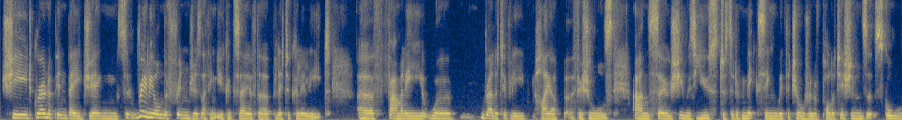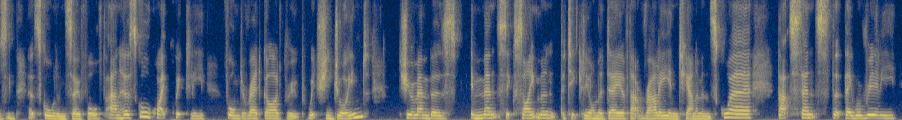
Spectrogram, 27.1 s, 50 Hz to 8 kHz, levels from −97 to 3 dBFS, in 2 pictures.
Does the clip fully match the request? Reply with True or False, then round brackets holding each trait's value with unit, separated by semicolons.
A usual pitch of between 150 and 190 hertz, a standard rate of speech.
True (185 Hz; 180 wpm)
